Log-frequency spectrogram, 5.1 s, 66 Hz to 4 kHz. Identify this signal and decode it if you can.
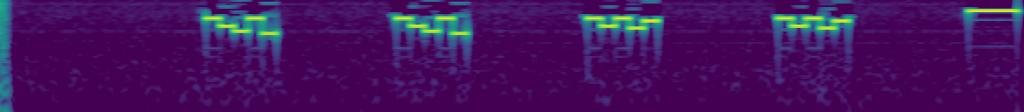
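Five-tone selective call (ZVEI), heard as quick runs of five tones, tones of about 70 ms. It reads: 85382 85382 85847 85847
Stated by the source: Five-tone ZVEI selective call received on an SDR.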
